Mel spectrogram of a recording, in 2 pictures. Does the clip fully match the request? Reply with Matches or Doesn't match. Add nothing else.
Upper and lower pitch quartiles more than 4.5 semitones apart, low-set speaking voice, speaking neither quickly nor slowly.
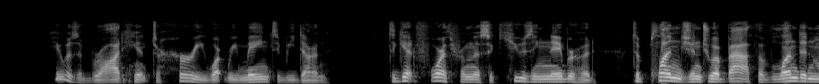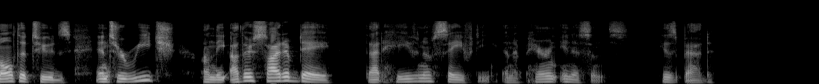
Matches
